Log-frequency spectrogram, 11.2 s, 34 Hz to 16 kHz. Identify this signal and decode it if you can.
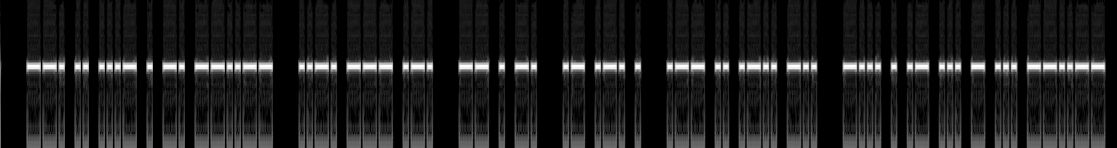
Morse code, heard as a keyed tone, about 30 wpm, 1000 Hz. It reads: GIVEN, FOR MEN ARE WILD BEASTS,
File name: qotdfiles / 30wpm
